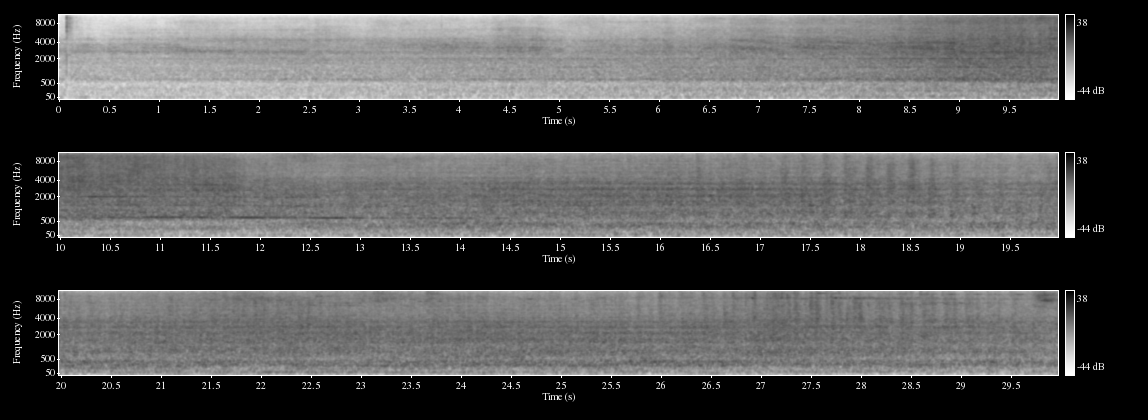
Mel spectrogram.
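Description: Electric-hauled goods train approaching and passing through a station. It grows steadily louder for about the first nine seconds, then holds level as the long rake of open freight wagons rolls by with a steady rumble and rattle of wheels on rail. A brief whine can be heard from about ten to fourteen seconds in.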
